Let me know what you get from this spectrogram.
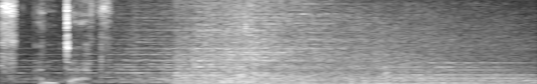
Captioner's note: bright music; engine roaring; soft music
